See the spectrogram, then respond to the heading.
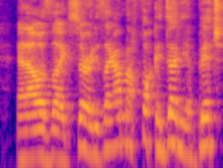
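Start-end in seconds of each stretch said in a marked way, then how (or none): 1.2-2.3 mock officer voice, high, aggressive, tearing rant. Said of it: "going hard on me".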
